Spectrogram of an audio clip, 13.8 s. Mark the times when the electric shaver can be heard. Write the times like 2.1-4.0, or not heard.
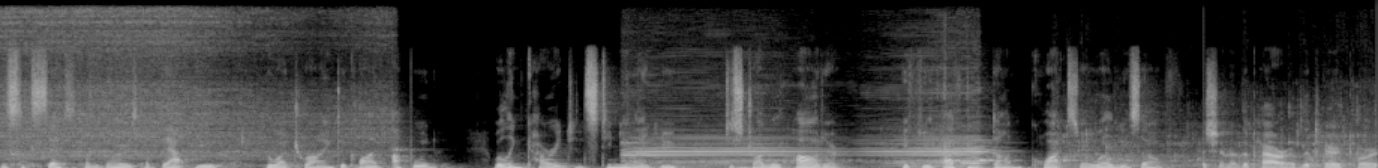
6.2-9.8.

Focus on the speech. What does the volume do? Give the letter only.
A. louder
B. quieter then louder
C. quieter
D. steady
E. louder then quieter
D.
